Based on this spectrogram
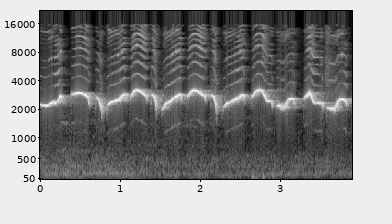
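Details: Chinese hwamei singing in the morning, an older wild-caught bird used to train a young one: a continuous warbling whistle rising and dipping in rhythmic pulses, about eleven beats in four seconds, loud and clear.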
